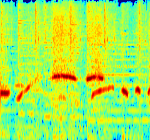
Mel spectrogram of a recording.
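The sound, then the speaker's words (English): A person whistles a run of short, clear, high notes, some sliding up or down, with brief gaps between phrases and no talk over them. “You know, I can't really whistle that much. Good. I'm not a good whistler either.”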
